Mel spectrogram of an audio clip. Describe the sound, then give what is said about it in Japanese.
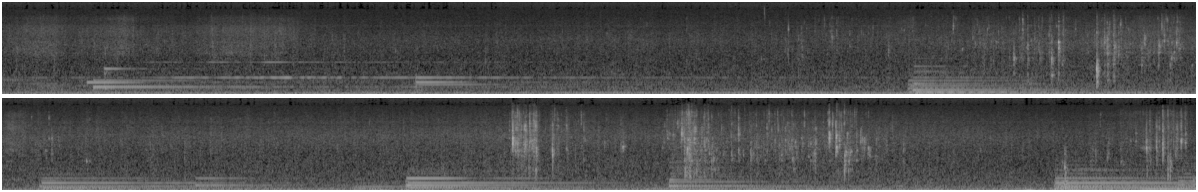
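Water poured over a body to rinse it off, a soft, steady hiss of splashing water with a few brief louder surges, heard faintly beneath gentle tonal music. “少し風が吹いてきましたね。体が冷える前に流してまいりましょうか。”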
